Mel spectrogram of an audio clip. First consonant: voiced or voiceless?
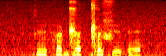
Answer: voiceless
